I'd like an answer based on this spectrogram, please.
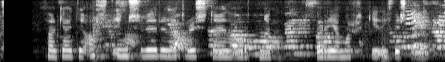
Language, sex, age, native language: Icelandic, male, 18-19, Icelandic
